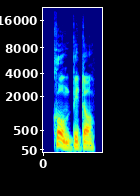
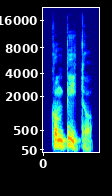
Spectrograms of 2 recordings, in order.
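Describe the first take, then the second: First: Compito said as COMpito, first syllable stressed; stress on COM. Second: Compito said as comPIto, middle syllable stressed. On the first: Teacher contrasting homographs for pupils, COMpito stressed. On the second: Teacher contrasting homographs for pupils, comPIto stressed. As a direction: lean on PI of Compito. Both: Shown as a demonstration. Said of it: "Eccone alcuni esempi".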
